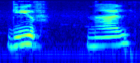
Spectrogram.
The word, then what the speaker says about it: guirnalda: guirnalda, guirnalda. Queremos que suene la I, hacer el acento en la I, guir. Nótese que la U no suena, pero al acompañarla suena fuerte, guir. Nalda, guirnalda.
